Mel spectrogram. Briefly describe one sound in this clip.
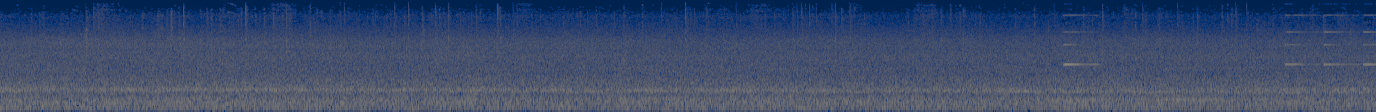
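Traffic roars and echoes around in a tunnel.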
